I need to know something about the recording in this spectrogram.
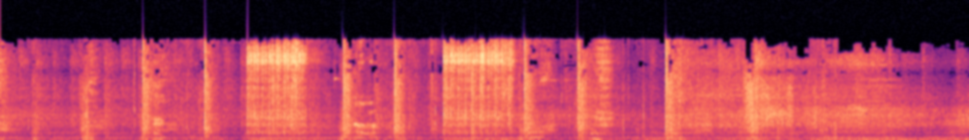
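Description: A gruff man grunts and cries out during a fistfight.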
